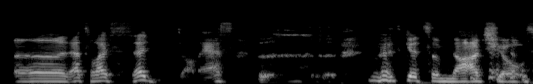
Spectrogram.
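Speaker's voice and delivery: slow, drawn-out cartoon drawl, every word dragged out. Showing the other speaker an impression of Beavis and Butthead: Beavis impression. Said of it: "I can actually do the best impression of Beavis and Butthead".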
